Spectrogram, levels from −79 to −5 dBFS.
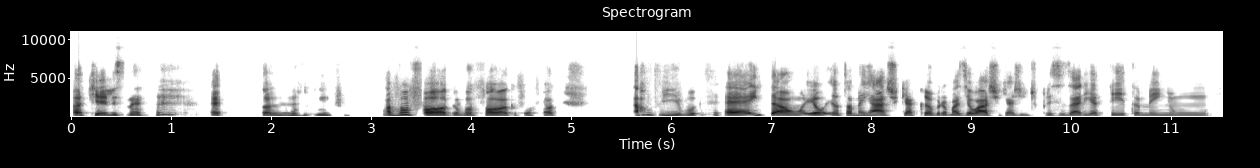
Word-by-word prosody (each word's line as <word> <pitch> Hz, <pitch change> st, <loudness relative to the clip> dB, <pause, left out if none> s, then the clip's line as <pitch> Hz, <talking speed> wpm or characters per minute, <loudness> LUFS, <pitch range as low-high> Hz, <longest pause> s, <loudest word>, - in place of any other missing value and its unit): Aqueles, 140 Hz, -7 st, +2 dB
né. 135 Hz, 0 st, -3 dB, 0.7 s
É 155 Hz, -1 st, +2 dB, 0.4 s
hã, 140 Hz, +1 st, -1 dB, 0.4 s
enfim. 160 Hz, -2 st, -10 dB, 0.4 s
A -, -, +3 dB
fofoca, 160 Hz, -, +4 dB
a -, -, -12 dB
fofoca, 145 Hz, -4 st, +2 dB
a -, -, -28 dB
fofoca. 170 Hz, +1 st, -8 dB, 0.8 s
Ao 280 Hz, -2 st, 0 dB
vivo. 175 Hz, -, -7 dB, 0.3 s
É, 175 Hz, -2 st, +6 dB
então, 155 Hz, -, +3 dB
eu 170 Hz, -, +4 dB
eu 200 Hz, +1 st, -4 dB
também 210 Hz, -2 st, -3 dB
acho 155 Hz, 0 st, +3 dB
que -, -, -1 dB
é -, -, +4 dB
a -, -, -17 dB
câmera, 140 Hz, -2 st, -3 dB
mas 145 Hz, +2 st, -2 dB
eu 160 Hz, -1 st, +2 dB
acho 155 Hz, +3 st, +4 dB
que 165 Hz, -, -7 dB
a -, -, -5 dB
gente 150 Hz, 0 st, -13 dB
precisaria 140 Hz, -2 st, -3 dB
ter 140 Hz, -1 st, -8 dB
também 130 Hz, -1 st, -10 dB
um 130 Hz, -1 st, -15 dB
150 Hz, 170 wpm, -20 LUFS, 140-175 Hz, 0.8 s, É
